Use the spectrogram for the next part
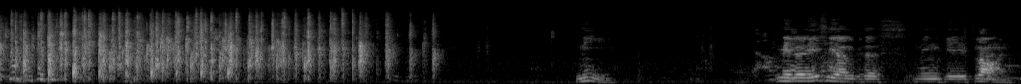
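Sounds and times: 
crowd applauding: 0:00.0 - 0:04.4
speech: 0:05.8 - 0:06.2, 0:07.8 - 0:10.2.

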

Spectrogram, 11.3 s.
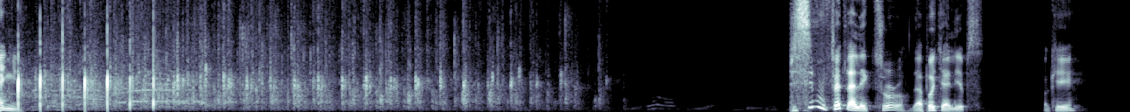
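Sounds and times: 
speech: 0:00.0 - 0:00.3, 0:07.9 - 0:10.8
audience applauding: 0:00.0 - 0:06.3.

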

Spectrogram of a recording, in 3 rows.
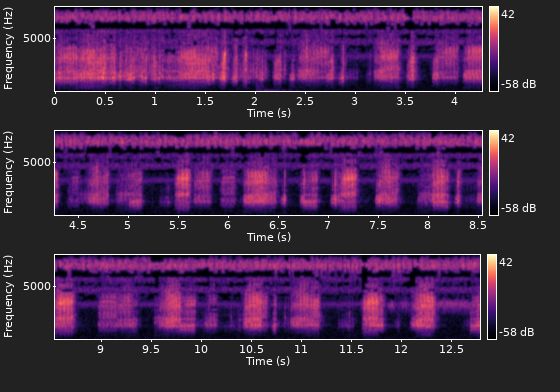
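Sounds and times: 
frog chorus: 0:00.0 - 0:12.7
steady background hiss: 0:00.0 - 0:12.7
low thump: 0:02.0 - 0:02.8.

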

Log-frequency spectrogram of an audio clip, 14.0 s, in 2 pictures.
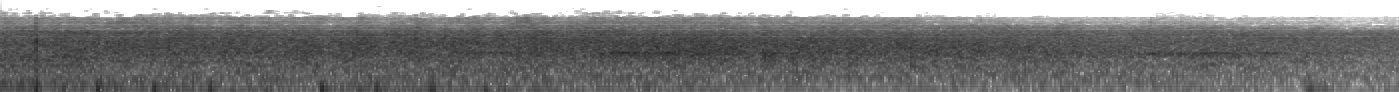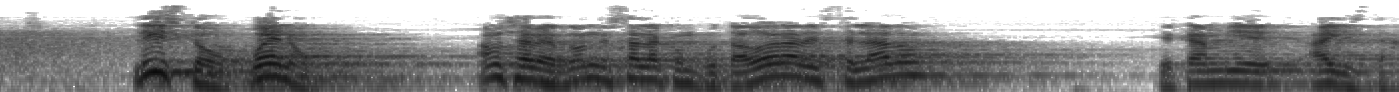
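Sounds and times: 
audience applause: 0:00.0 - 0:07.7
speech: 0:07.7 - 0:08.6, 0:09.4 - 0:11.8, 0:12.8 - 0:13.9.

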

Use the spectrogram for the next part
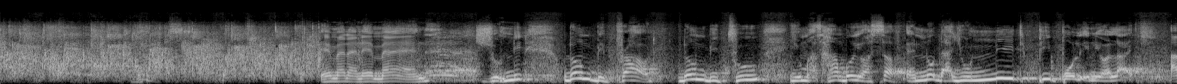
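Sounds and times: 
audience clapping hands: 0:00.0 - 0:04.0
speech: 0:03.2 - 0:11.7.

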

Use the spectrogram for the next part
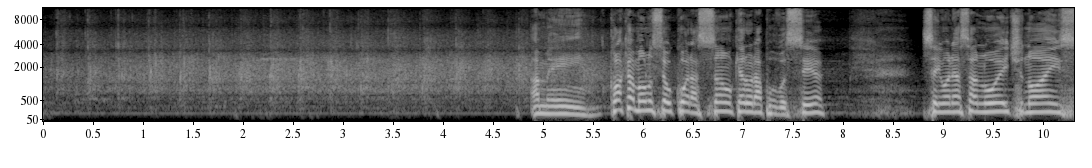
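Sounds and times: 
loud audience applause: 0:00.0 - 0:06.2
speech: 0:04.9 - 0:07.9, 0:08.8 - 0:10.3.

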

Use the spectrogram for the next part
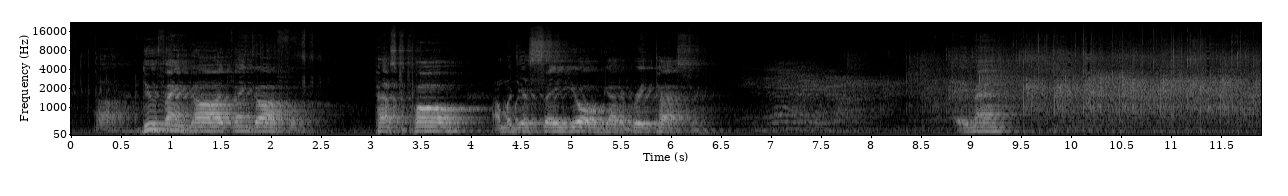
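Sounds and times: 
speech: 0:00.7 - 0:02.4, 0:03.0 - 0:06.4, 0:08.9 - 0:09.4
audience hand clapping applause: 0:07.7 - 0:11.8.

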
